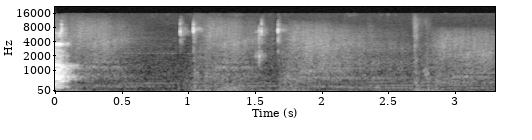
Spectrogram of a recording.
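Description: Soft hits and clashes of a fight sound in a game.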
